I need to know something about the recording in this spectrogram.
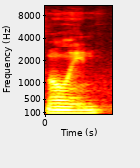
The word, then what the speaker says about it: Moline: I know it's pronounced Moline.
